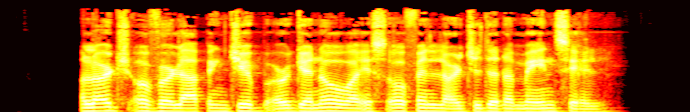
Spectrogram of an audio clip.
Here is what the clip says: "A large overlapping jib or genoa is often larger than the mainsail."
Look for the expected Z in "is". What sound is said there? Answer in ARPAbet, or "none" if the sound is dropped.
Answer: S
